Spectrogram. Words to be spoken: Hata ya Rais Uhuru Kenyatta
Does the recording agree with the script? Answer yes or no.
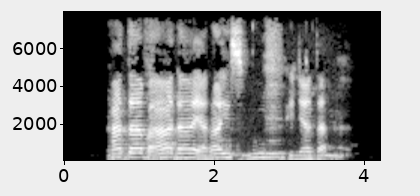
no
